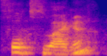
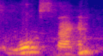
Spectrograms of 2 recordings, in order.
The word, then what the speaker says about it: Volkswagen: And we know that we have a car, a German car with the name Volkswagen, which we normally mispronounce as Volkswagen. It is actually Volkswagen, people's carrier.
